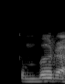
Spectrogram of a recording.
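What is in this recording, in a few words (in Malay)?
"kembera", Malay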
